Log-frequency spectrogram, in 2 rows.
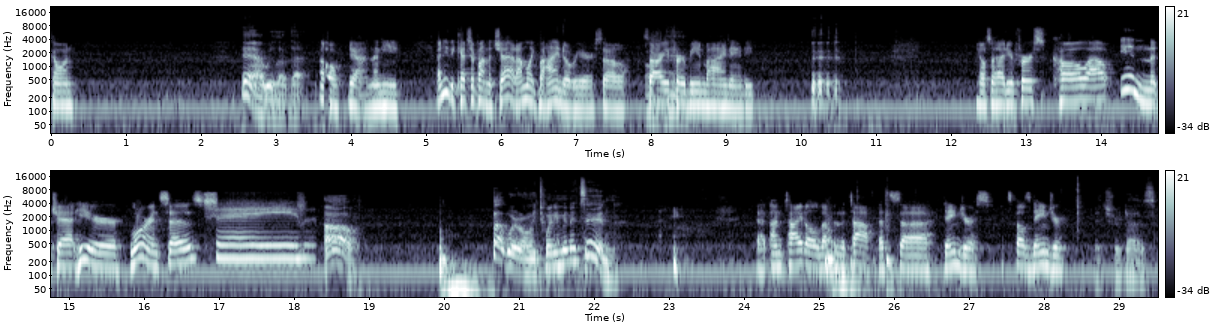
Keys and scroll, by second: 2.1 x, 4.1 v, 5.2-10.6 typing, 11.6-13.7 typing, 25.8 super+s.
